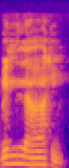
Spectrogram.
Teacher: جلالہ کا لام باریک پڑھا جائے گا پیچھے زیر کی وجہ سے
